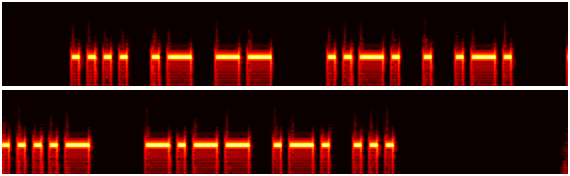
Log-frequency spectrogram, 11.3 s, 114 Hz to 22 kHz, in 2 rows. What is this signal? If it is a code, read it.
Morse code, heard as a keyed tone, about 15 wpm, 700 Hz. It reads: HAM FER 4 YRS
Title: Practice QSO - Exchange 3 - More Info - 15wpm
